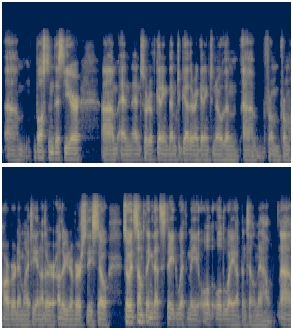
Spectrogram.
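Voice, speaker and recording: A man, giving a webinar presentation as a guest coach, hesitant and often restarting his phrases. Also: low voice. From Finland. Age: 30s. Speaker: college squash coach, guest speaker. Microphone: video call. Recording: dull lo-fi video call audio.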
